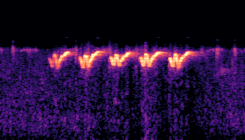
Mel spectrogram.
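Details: Grey-eyed Greenlet giving one phrase of five bright, high whistled notes, each curving down and up, delivered at a steady quick pace against a quiet background.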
